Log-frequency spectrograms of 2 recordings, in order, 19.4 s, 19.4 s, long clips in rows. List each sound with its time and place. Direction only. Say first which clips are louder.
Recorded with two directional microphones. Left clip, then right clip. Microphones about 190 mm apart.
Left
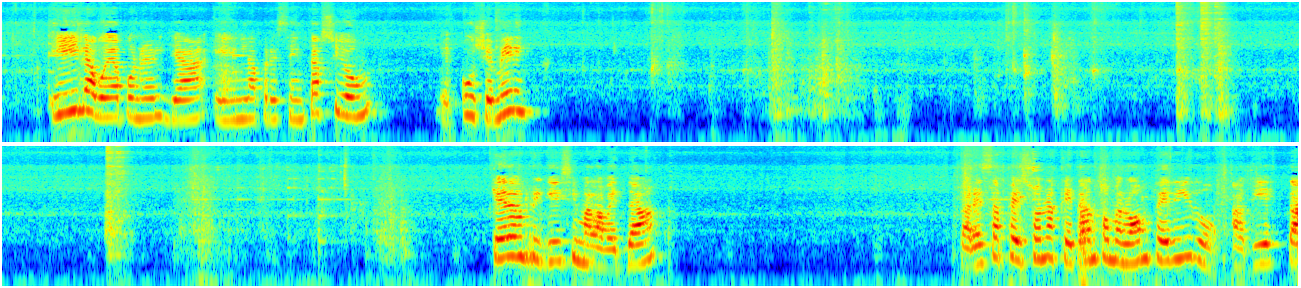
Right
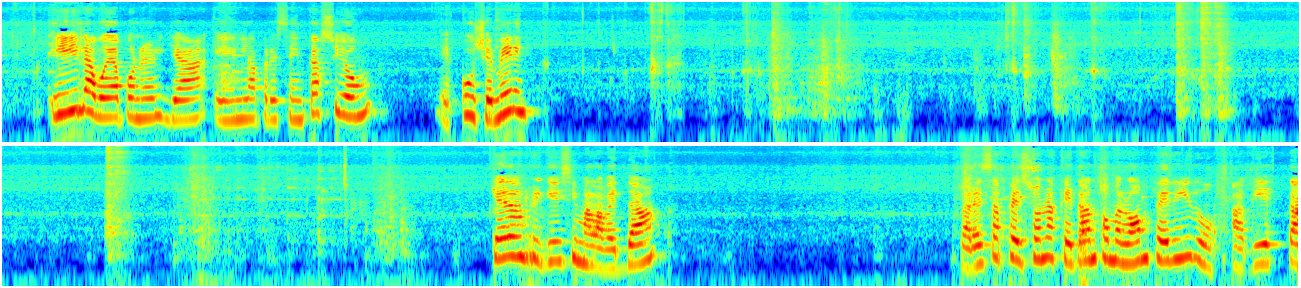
0.4 s speech: right 3 dB; 45° right (ahead or behind)
3.3 s speech: right 4 dB; 50° right (ahead or behind)
13.4 s speech: right 1 dB; 35° right (ahead or behind)
16.9 s speech: right 1 dB; 40° right (ahead or behind)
